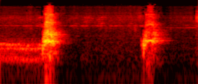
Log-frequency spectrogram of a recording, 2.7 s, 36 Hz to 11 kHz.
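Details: Domestic dog barking at a disliked maintenance man: two harsh, explosive barks roughly 1.4 seconds apart with quiet gaps between, and a person urging it on in the background.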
